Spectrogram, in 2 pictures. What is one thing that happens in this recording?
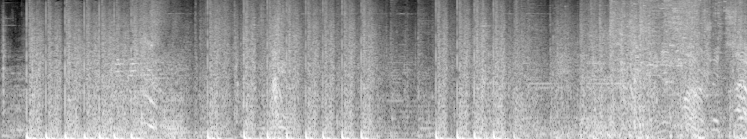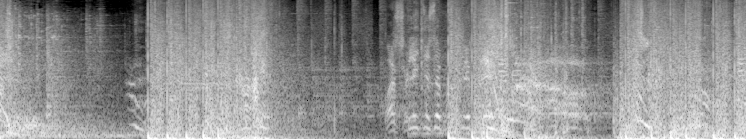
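Pistol shots ring out rapidly, echoing in a large hall.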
